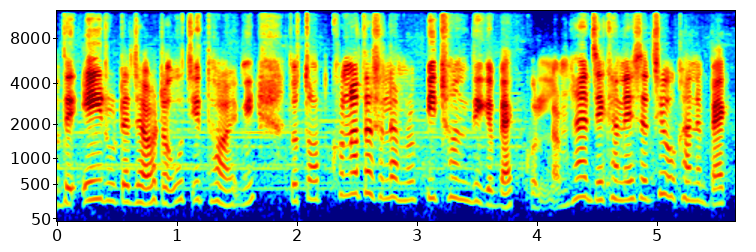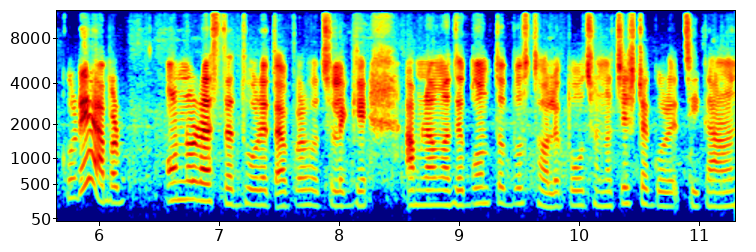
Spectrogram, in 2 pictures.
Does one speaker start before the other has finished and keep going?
No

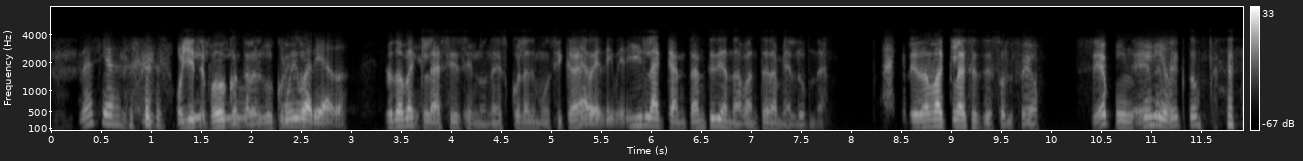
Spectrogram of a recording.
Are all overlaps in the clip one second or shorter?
No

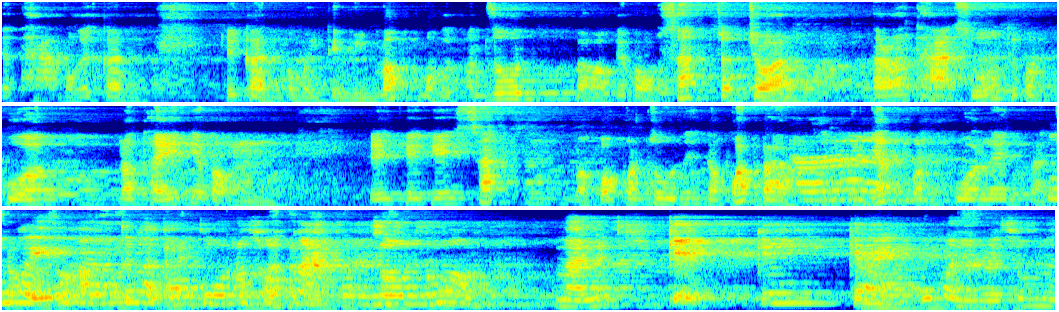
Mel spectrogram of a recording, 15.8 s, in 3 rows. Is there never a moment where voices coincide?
No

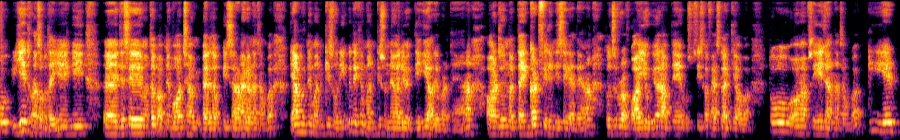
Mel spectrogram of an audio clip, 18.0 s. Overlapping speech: No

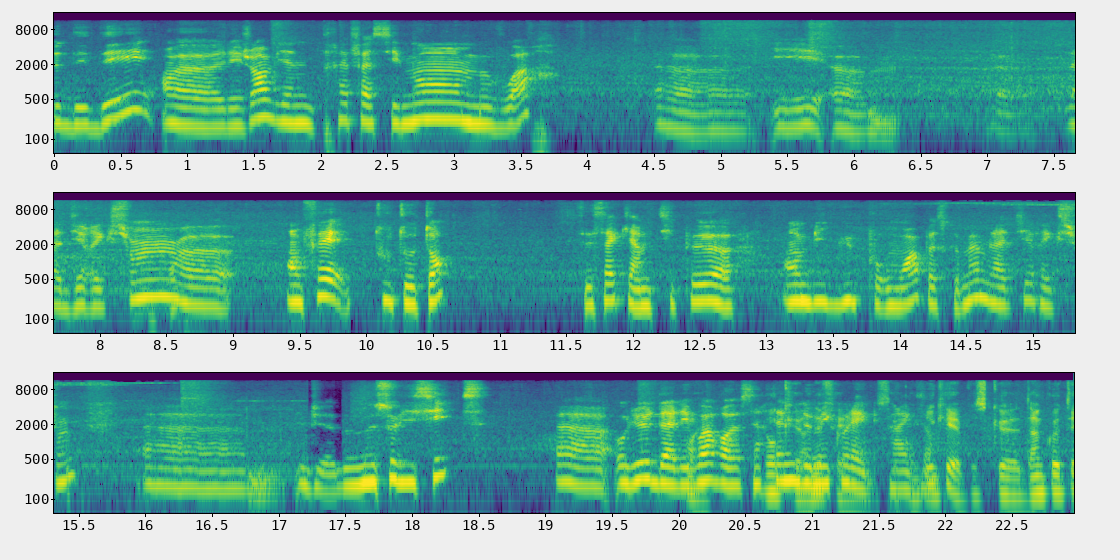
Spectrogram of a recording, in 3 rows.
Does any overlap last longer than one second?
Yes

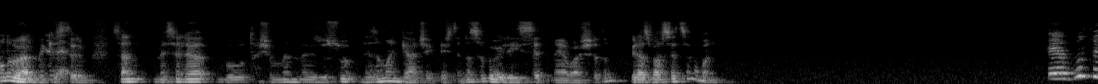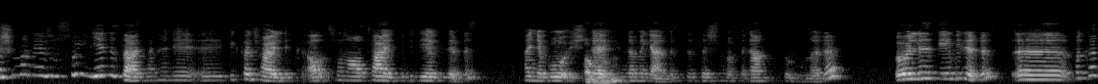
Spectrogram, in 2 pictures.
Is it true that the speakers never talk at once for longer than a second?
Yes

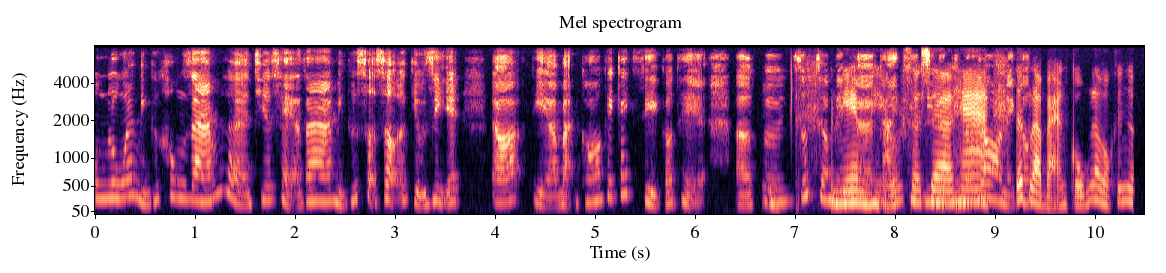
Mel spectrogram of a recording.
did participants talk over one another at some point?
Yes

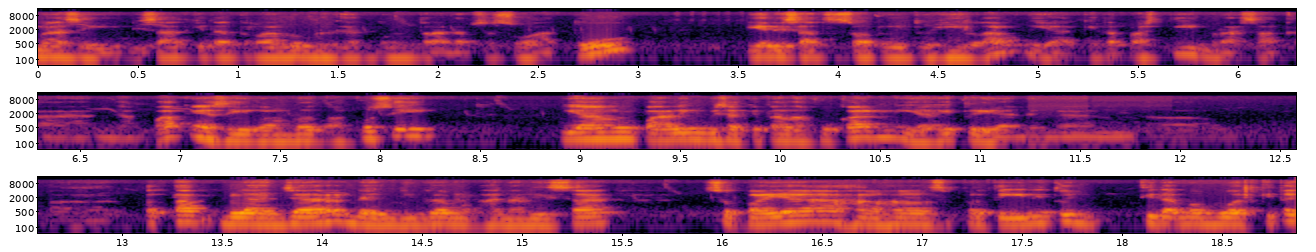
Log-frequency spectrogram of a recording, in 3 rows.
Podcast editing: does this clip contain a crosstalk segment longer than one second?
No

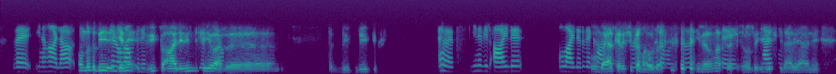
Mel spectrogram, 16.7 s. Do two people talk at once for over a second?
Yes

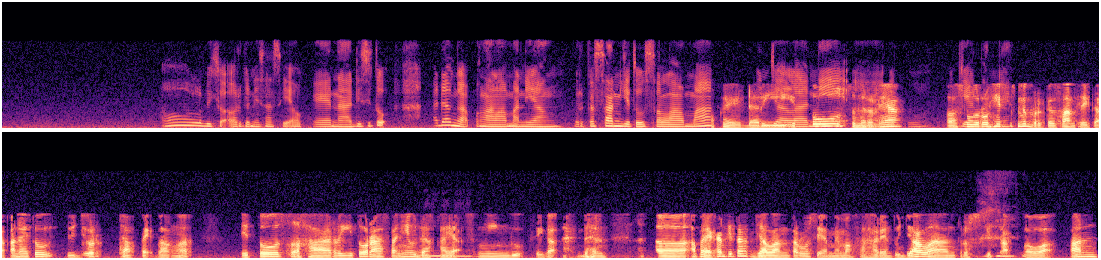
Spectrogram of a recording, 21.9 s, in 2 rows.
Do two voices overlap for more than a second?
Yes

